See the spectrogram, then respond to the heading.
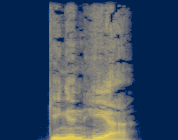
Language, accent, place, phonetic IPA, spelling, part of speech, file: German, Germany, Berlin, [ˌɡɪŋən ˈheːɐ̯], gingen her, verb, De-gingen her.ogg
- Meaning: first/third-person plural preterite of hergehen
